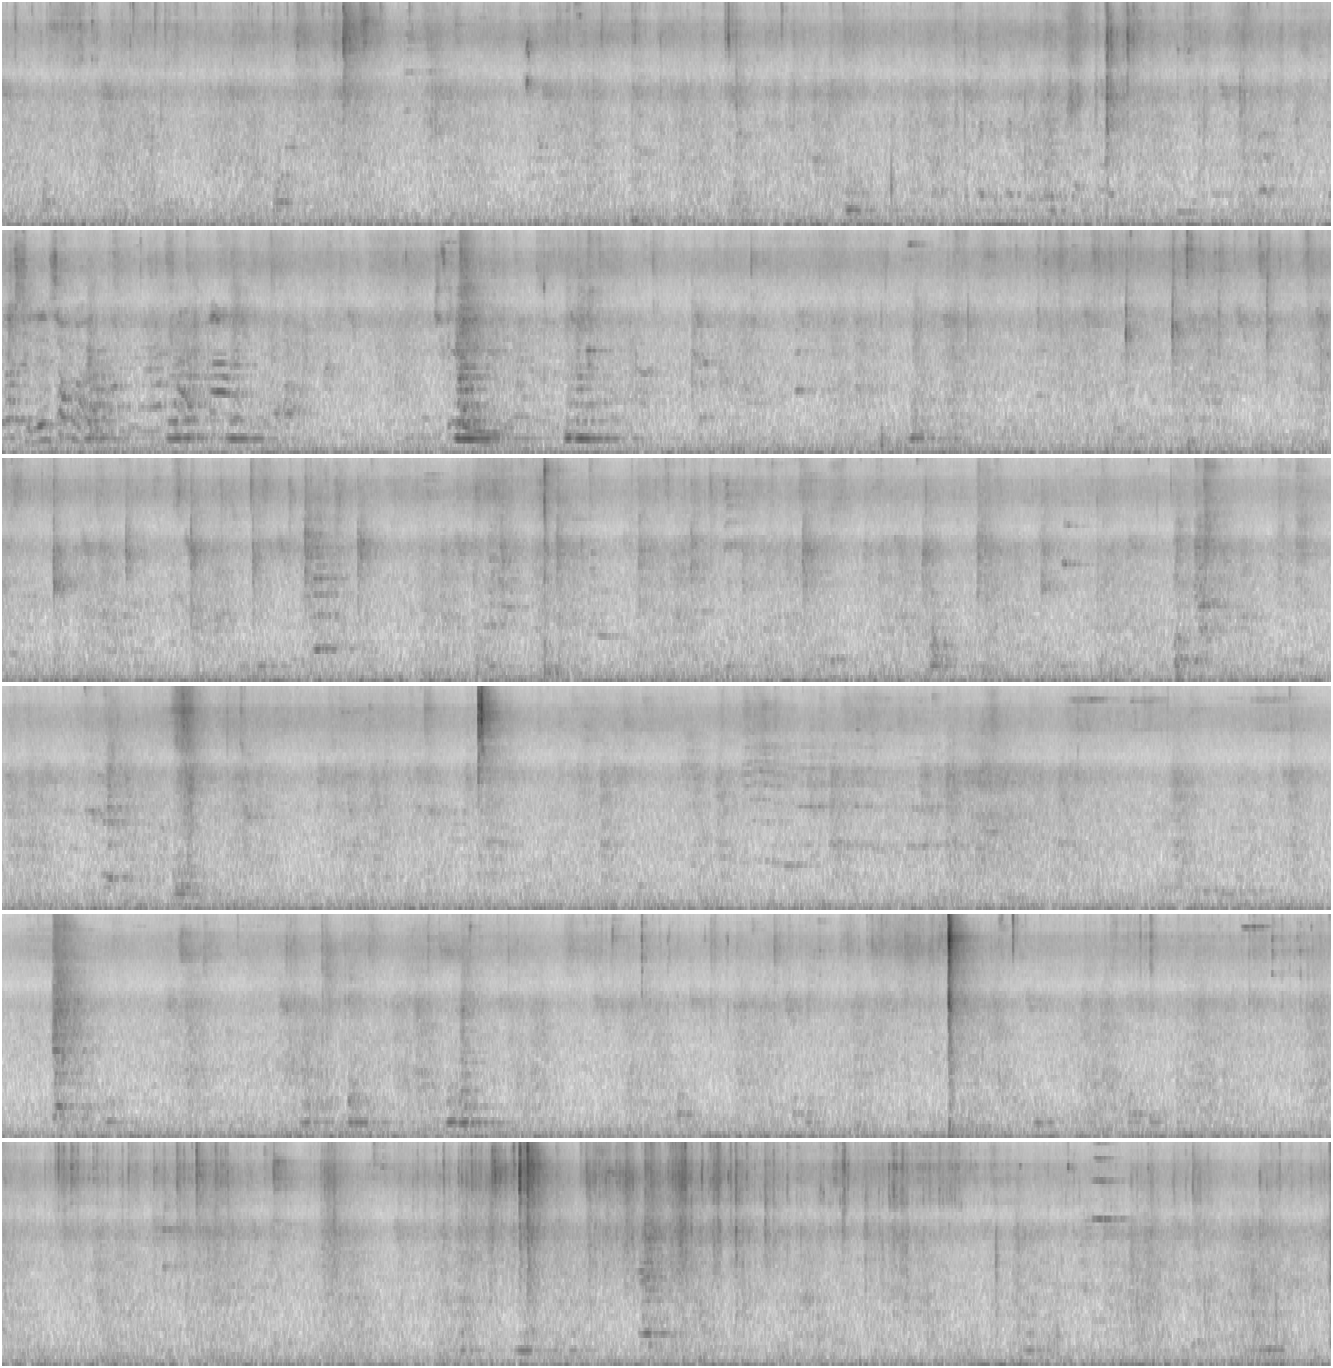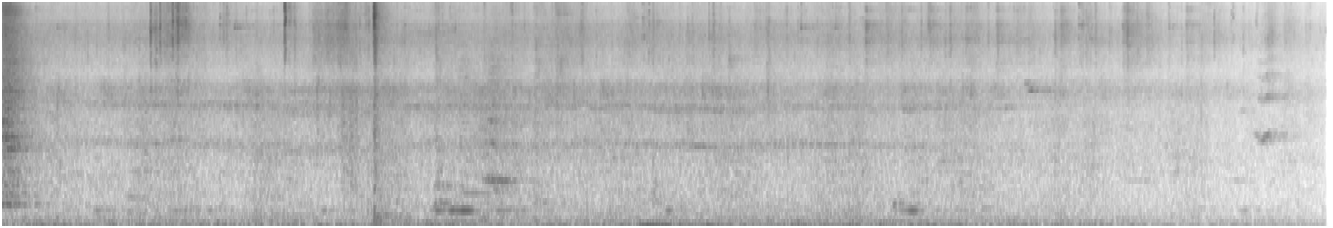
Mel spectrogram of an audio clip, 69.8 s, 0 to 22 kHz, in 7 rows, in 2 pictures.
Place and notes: Shulin Station, New Taipei City - Escalators
Old escalator noise, Sony PCM D50 + Soundman OKM II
